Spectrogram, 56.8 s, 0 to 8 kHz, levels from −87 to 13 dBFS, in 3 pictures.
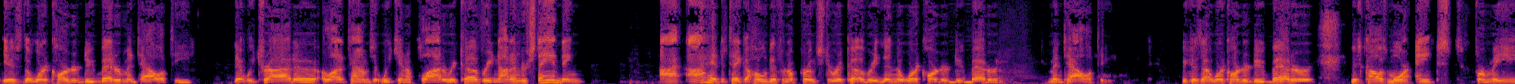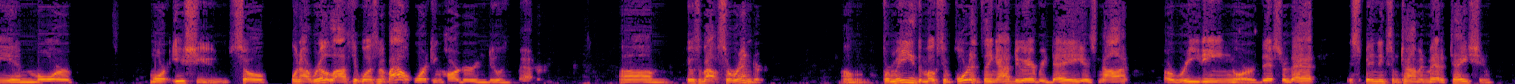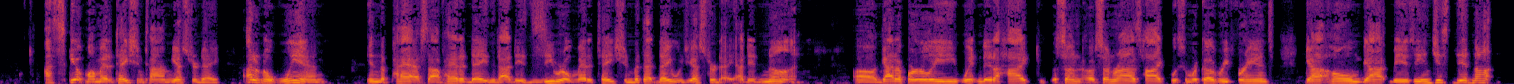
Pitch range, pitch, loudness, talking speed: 120-150 Hz, 135 Hz, -18 LUFS, 165 wpm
